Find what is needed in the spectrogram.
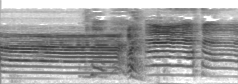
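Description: A toddler's long, high-pitched squeals: one held steady for about a second, a quick breathy catch, then a second squeal that falls away at the end.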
